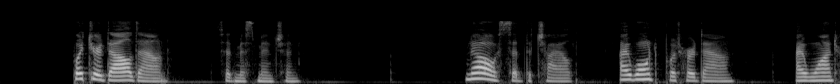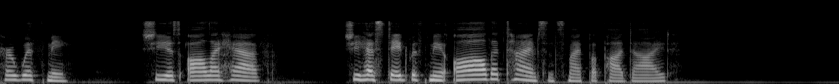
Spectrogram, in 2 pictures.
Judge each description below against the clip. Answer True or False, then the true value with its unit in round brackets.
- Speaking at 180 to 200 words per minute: False (135 wpm)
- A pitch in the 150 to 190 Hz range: True (185 Hz)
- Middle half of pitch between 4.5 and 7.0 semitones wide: True (5.5 semitones)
